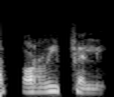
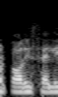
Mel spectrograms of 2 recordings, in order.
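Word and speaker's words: Torricelli: French name है शायद, टॉर्रिचेली करके ये जो है ये एक्चुअल प्रोनाउंसिएशन है उसका। तो उसी को हम लोग इंग्लिश में थोड़ा टॉरिसैली बोल देते हैं और टॉर इसको बोल देते हैं, ठीक है?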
